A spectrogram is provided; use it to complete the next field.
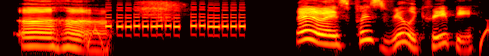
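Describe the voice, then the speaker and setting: This put-on character voice sits at a fairly high pitch with very wide pitch swings. It moves at a moderate pace. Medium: game stream. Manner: casual, sarcastic.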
